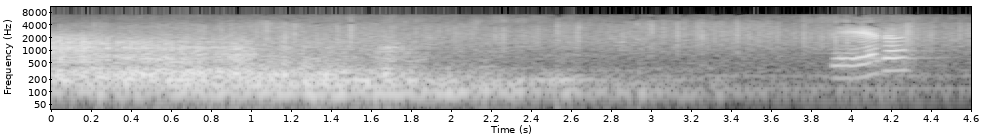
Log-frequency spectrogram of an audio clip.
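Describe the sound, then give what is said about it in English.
A heavy roll of thunder opens loud and broad, then fades into a steady hiss of falling rain, with a brief voice sounding near the end. “Well, I'm going in. I don't like storms.”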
